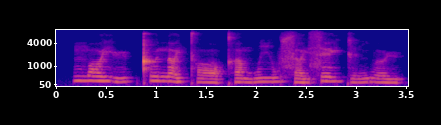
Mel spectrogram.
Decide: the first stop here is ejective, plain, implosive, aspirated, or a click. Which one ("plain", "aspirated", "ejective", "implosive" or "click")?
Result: plain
